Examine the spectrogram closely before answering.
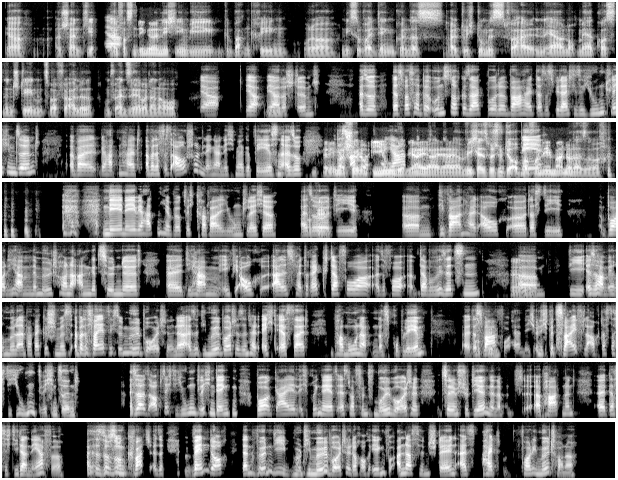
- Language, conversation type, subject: German, unstructured, Sollten Umweltverschmutzer härter bestraft werden?
- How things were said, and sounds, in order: unintelligible speech; unintelligible speech; chuckle; other background noise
